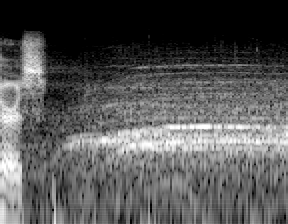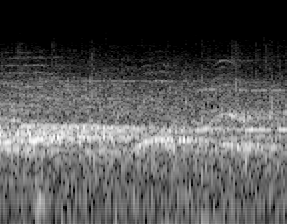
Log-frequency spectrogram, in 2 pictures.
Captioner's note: attendees cheering and applauding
